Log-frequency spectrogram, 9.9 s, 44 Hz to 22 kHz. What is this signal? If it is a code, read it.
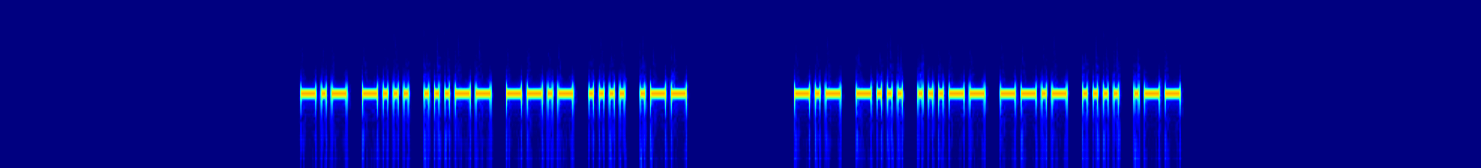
Morse code, heard as a keyed tone, about 34 wpm, 700 Hz. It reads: KB3QHW KB3QHW
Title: USA Call Signs - 6 Characters - Repeated 2x - 35wpm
